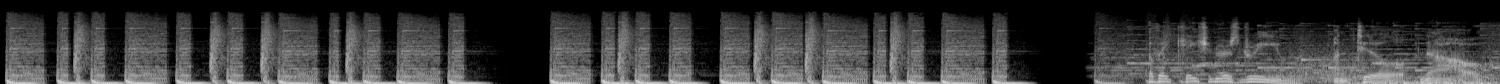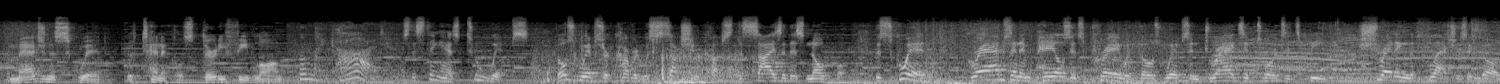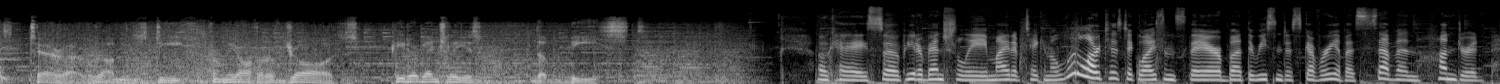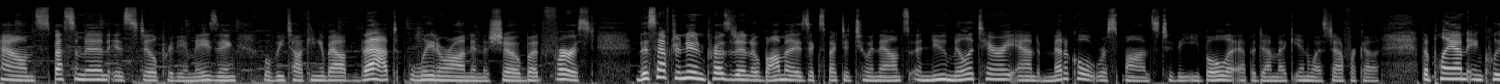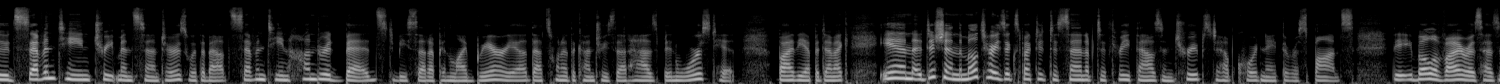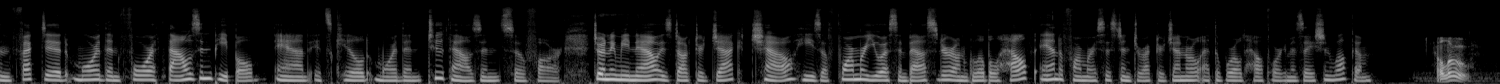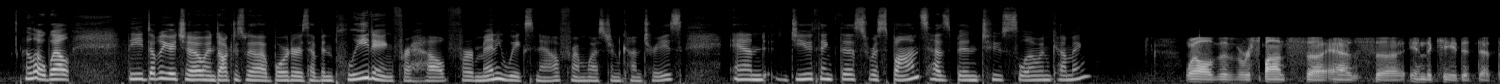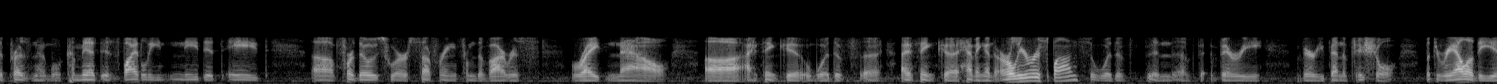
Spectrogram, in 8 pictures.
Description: President Obama plans to announce a new large-scale response to the Ebola outbreak in West Africa today. We discuss the details and talk to a healthcare worker fighting the epidemic in Liberia.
